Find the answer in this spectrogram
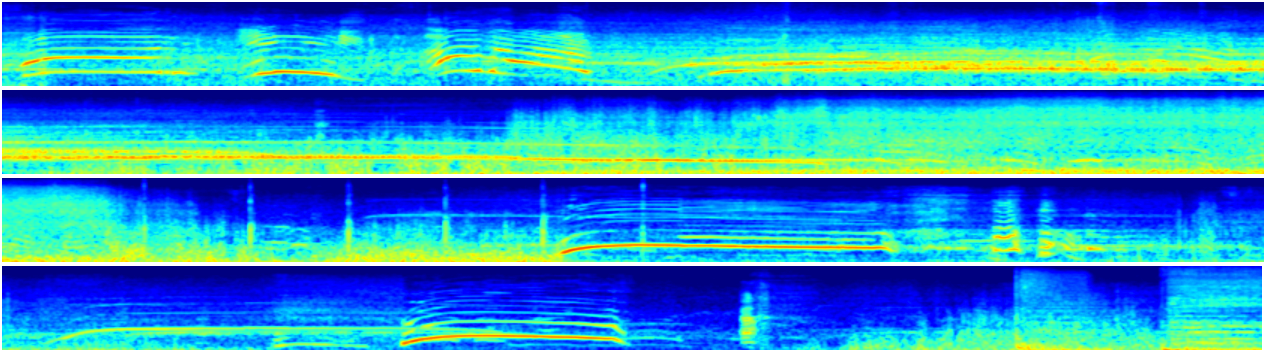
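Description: Excited shouts and whoops around a rope jump off a cliff, then a rush of wind over a helmet-mounted camera during the free fall, from about four to nine seconds in. After that come more long whoops and yells as the swing takes up.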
